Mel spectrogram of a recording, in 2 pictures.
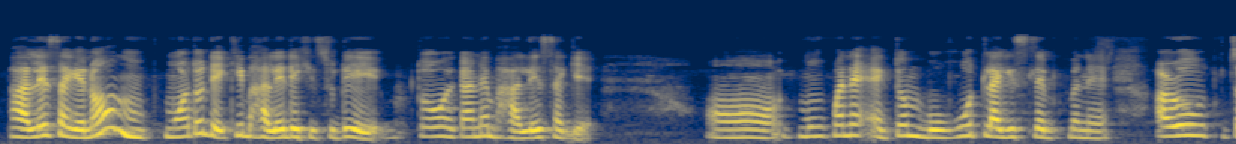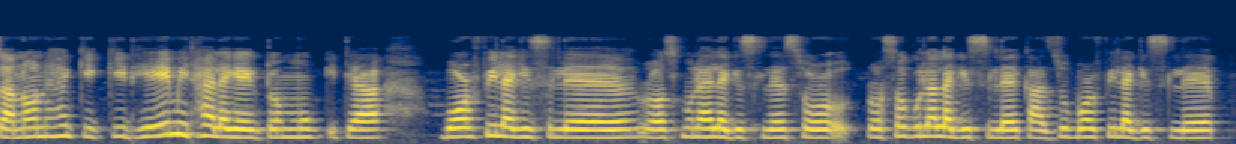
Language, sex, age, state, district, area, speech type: Assamese, female, 18-30, Assam, Charaideo, urban, spontaneous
